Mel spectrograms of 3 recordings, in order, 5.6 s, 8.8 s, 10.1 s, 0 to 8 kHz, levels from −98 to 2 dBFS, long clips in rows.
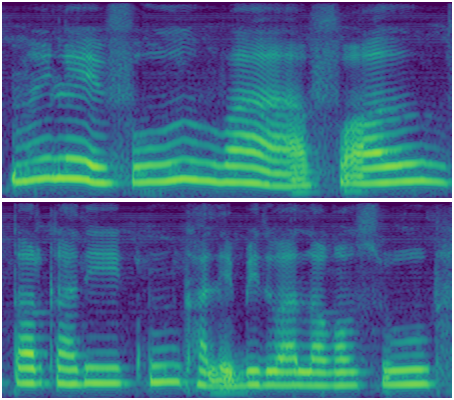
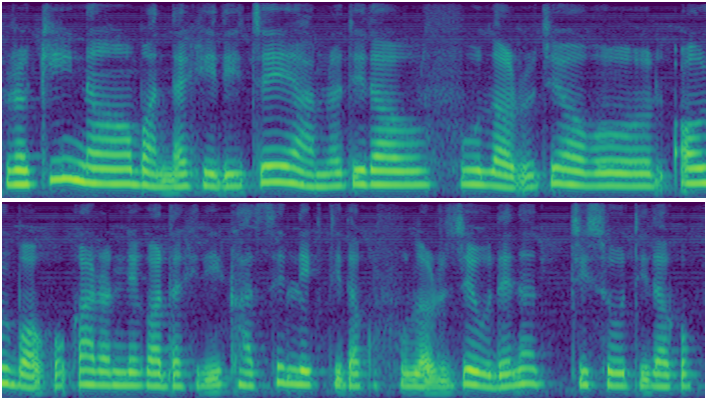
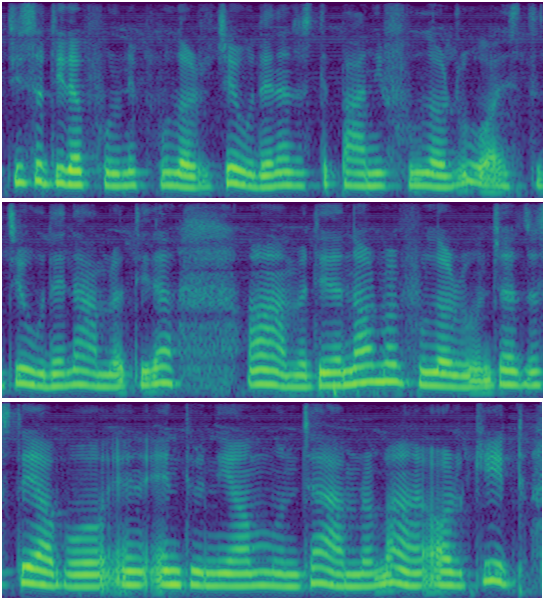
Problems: none marked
